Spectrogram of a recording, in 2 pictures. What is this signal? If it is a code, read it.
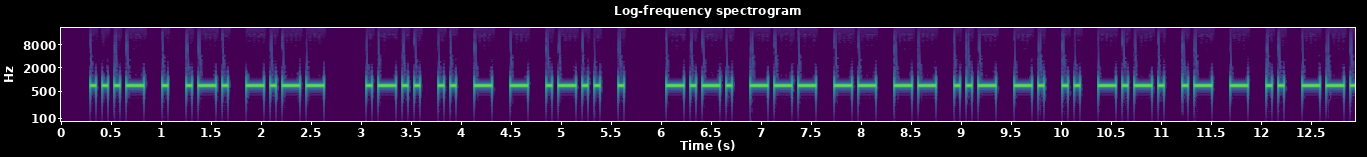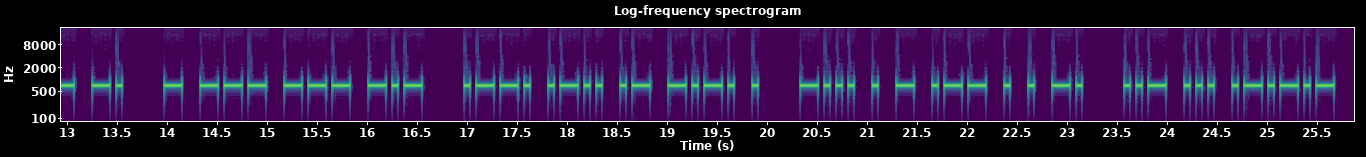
Morse code, heard as a keyed tone, about 21 wpm, 700 Hz. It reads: VERY LITTLE COMMUNICATION TOOK PLACE BETWEEN US.
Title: Sentences from Top 1000 Words - Review Part 6 - 20wpm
